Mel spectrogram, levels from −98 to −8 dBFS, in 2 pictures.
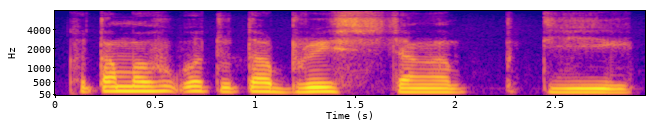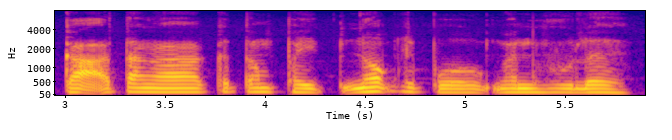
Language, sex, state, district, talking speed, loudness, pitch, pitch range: Wancho, male, Arunachal Pradesh, Longding, 215 wpm, -17 LUFS, 135 Hz, 130-150 Hz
